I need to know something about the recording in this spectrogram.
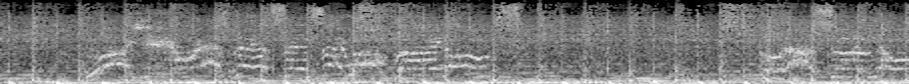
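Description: A heavy metal cover of a song plays loudly and steadily, with thick distorted guitars, pounding low drums and a harsh, half-yelled lead vocal riding over the wall of sound.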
